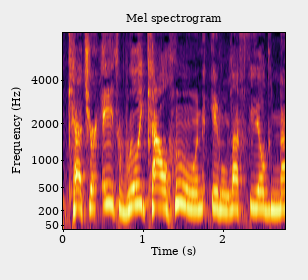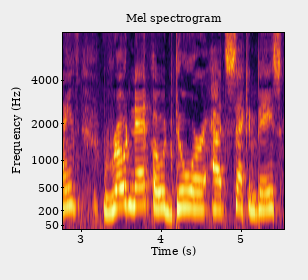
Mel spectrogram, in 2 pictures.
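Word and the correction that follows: Rougned: I can't believe I pronounced that correctly. Rotation as follows. – You didn't. – It's Runyed.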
